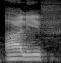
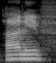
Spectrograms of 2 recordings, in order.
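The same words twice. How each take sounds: No difference in how they are said.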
